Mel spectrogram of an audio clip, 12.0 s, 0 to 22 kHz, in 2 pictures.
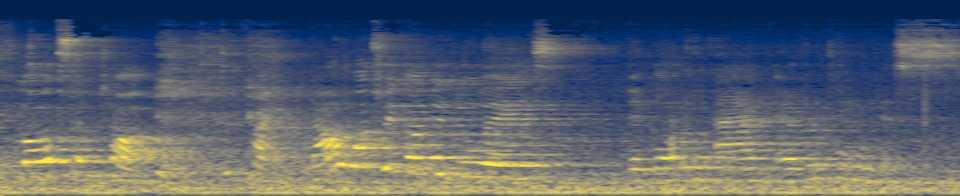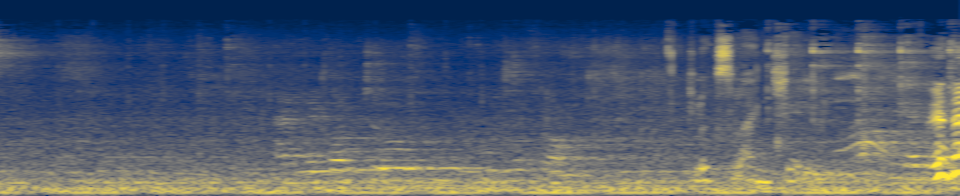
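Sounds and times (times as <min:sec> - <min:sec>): low room rumble: 0:00.0 - 0:12.0
woman's voice: 0:10.2 - 0:12.0.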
